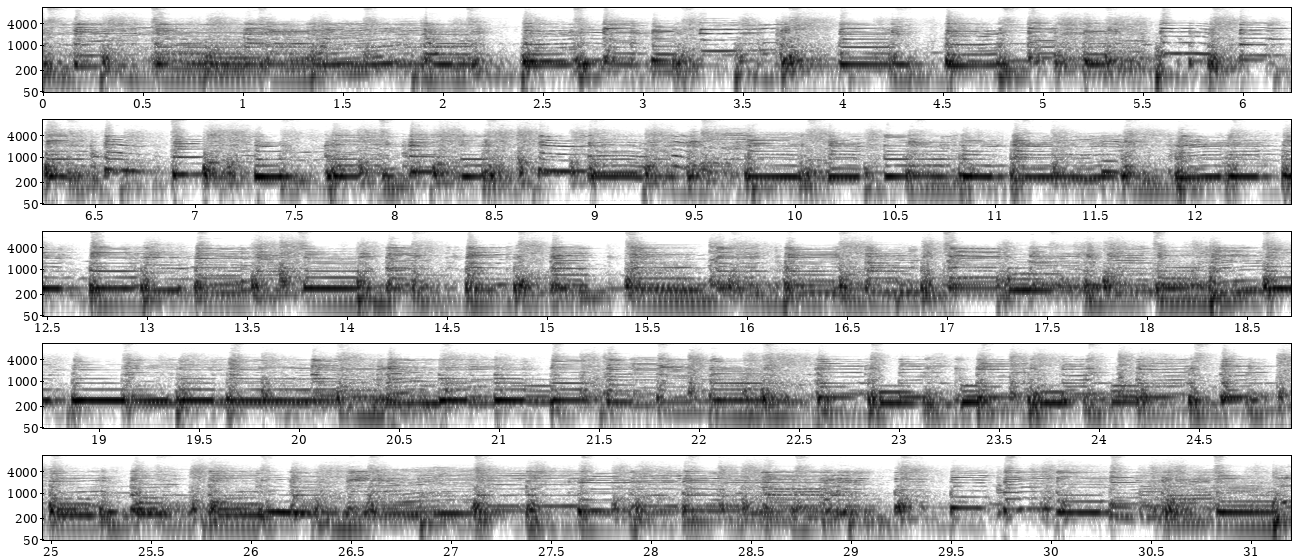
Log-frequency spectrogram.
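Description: Live blues band playing an instrumental passage: acoustic guitar leading over upright bass, with a steady beat.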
